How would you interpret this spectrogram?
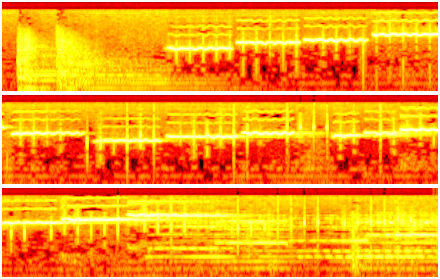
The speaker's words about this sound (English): That whistle be your signal for the Signal Oil program, The Whistler, each Sunday night at this same time.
